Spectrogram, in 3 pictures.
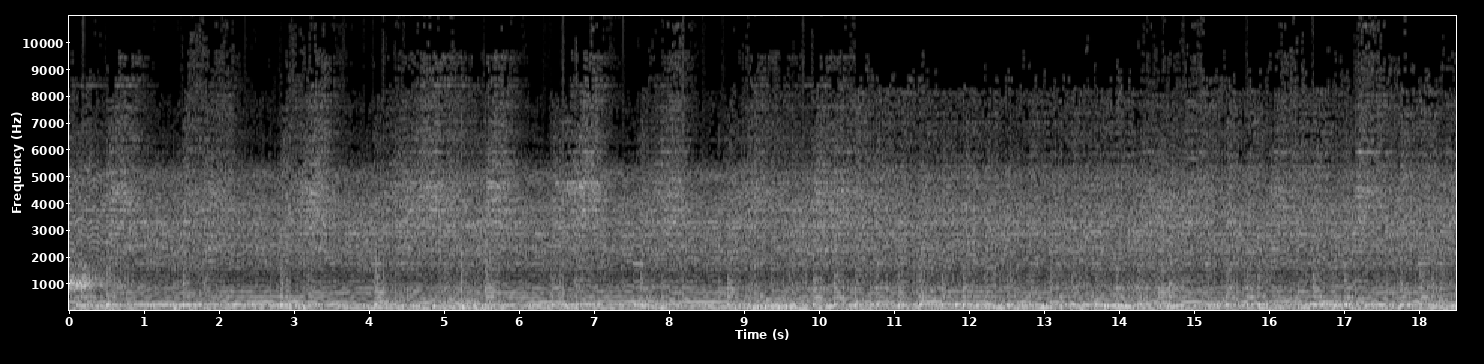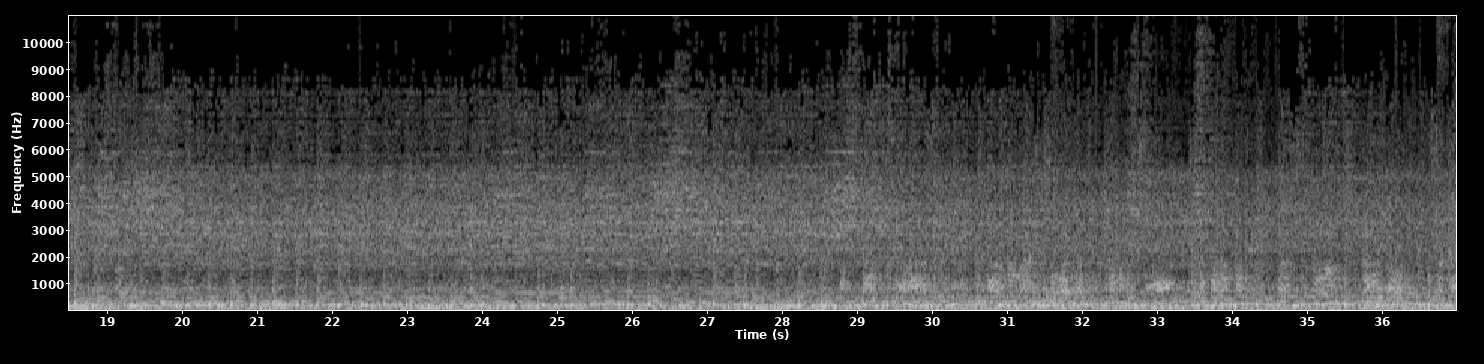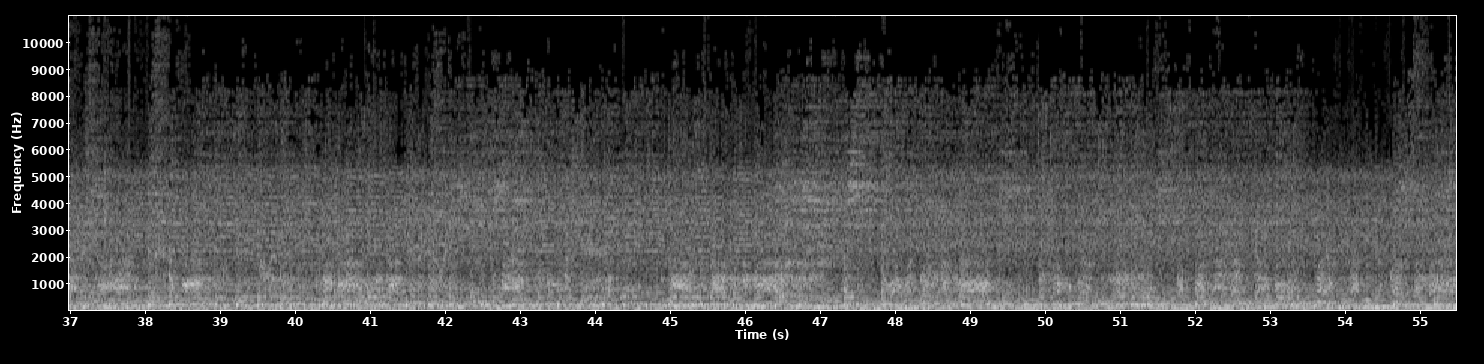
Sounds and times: Music: 0:00.0 - 0:55.4.

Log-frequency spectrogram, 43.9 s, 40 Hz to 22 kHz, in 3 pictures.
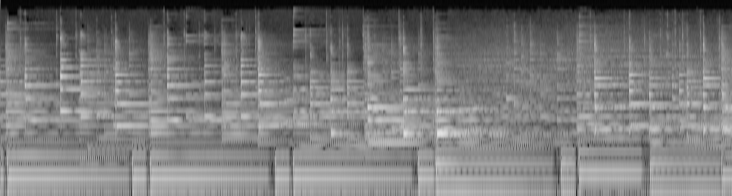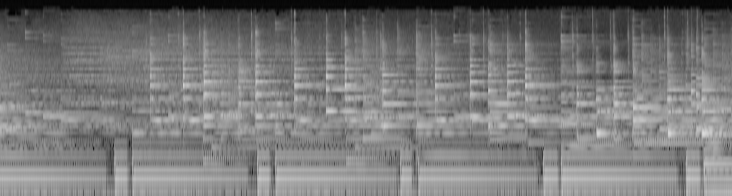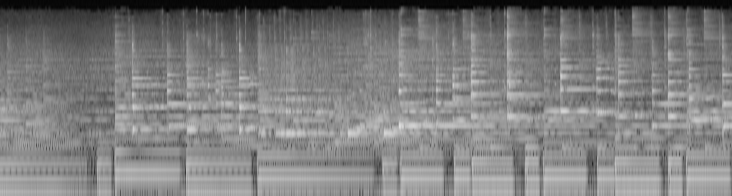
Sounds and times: New-age music: 0:00.0 - 0:43.9.

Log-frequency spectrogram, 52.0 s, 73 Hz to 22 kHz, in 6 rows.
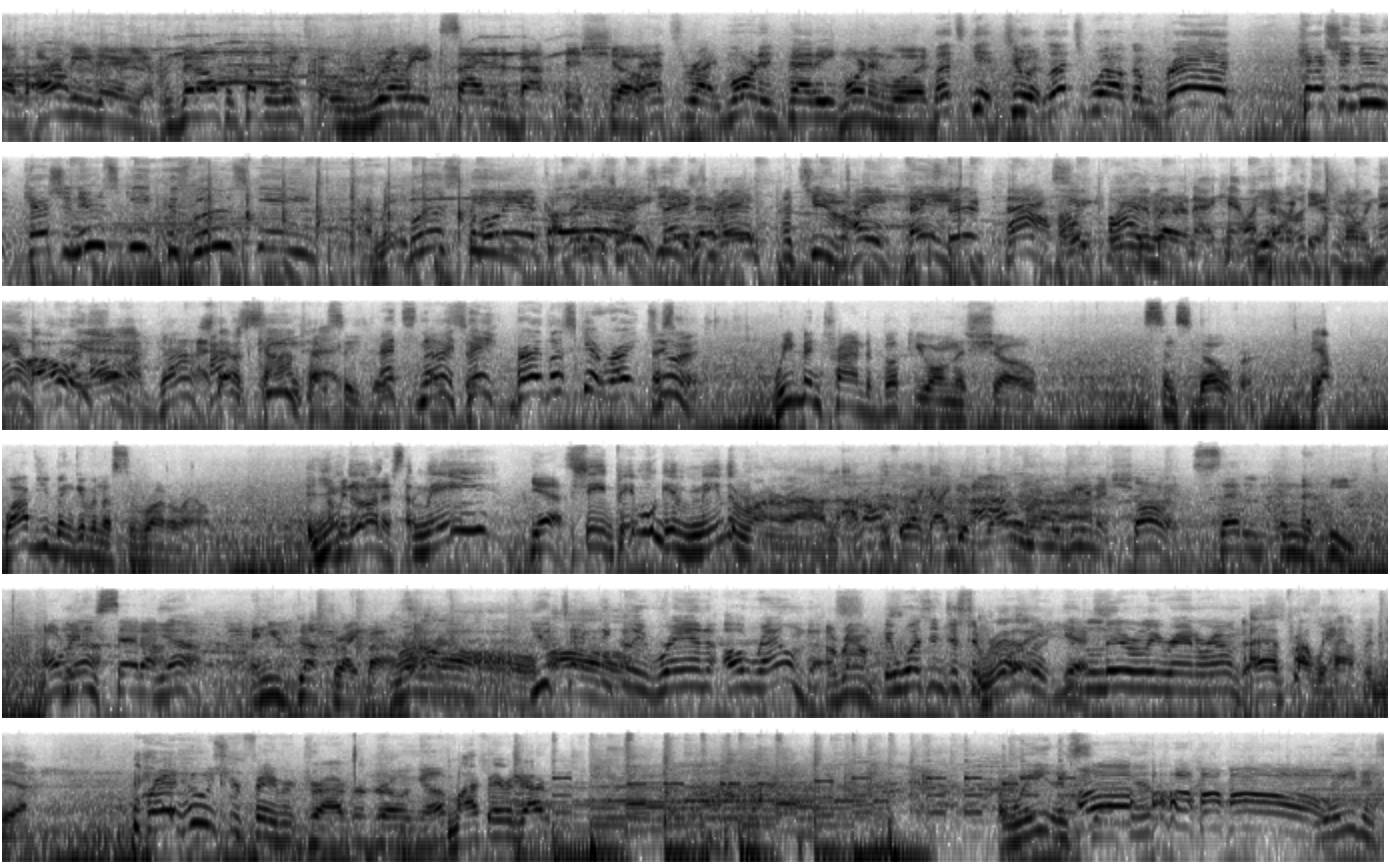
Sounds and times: Music: 0:11.4 - 0:17.4, 0:46.2 - 0:50.1.

